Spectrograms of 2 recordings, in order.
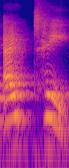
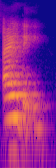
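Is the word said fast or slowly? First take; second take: slowly; fast. First: The word is said slowly and carefully. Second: The word is said very fast. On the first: The speaker calls it wrong. "We don't say eighty, that is wrong" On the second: The speaker calls it right. "We say very fast"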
